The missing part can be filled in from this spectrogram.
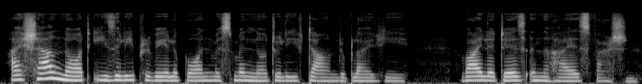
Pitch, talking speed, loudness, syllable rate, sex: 180 Hz, 185 wpm, -18 LUFS, 5.3 syllables/s, female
